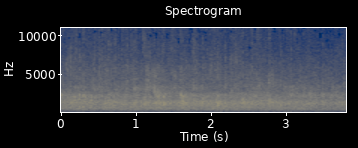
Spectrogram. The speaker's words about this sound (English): Can we give these people a round of applause? They deserve it.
